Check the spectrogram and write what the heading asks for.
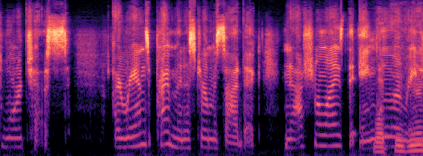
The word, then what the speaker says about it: Mossadegh: It's Mohammed Mossadegh. Emphasis on the deg.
